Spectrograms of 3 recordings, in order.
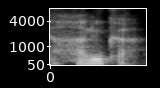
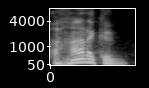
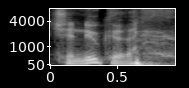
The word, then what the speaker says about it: Hanukkah: And but he pronounced it Chinooka. And I thought that was so funny. Like I'm not hating on Smokey Robinson. I don't blame him for pronouncing it like that. What they should have done, they should have provided like a pronunciation for it, and they didn't. So it's like if you're not familiar with it, why wouldn't you? Like a CH, like it just looks like it would be Chinooka.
